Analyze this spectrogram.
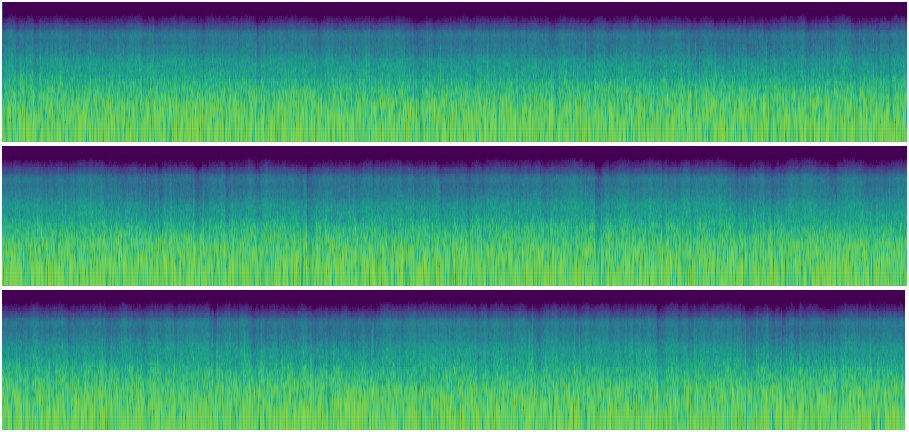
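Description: Road noise and wind roar steadily from a car driving fast on a highway.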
